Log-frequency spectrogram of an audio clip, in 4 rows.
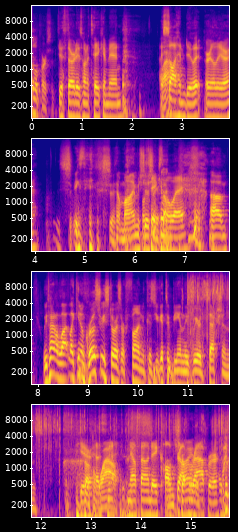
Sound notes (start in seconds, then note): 4.8 chuckles; 10.8 crinkling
